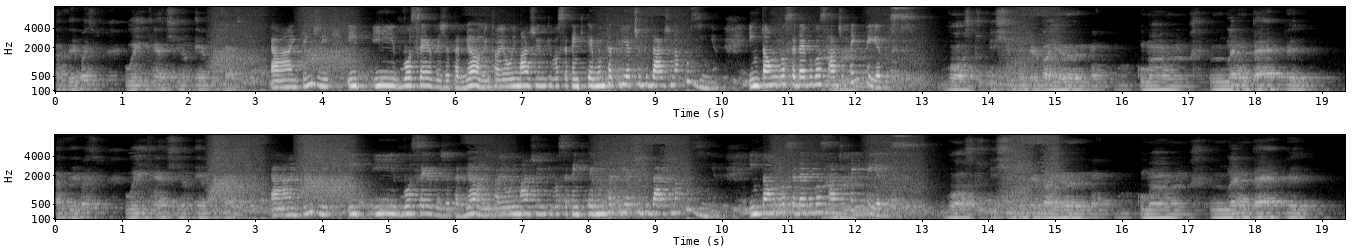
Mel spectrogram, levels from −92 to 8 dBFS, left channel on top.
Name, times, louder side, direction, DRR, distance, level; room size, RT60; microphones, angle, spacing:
voice 1, 0.0-2.8 11.5-12.3 13.3-18.8, left 1 dB, 50° left, -2 dB, 3.0 m, -28 dB
sound 1, 1.3-15.1, right 2 dB, 30° right, 1.1 m, -37 dB
voice 2, 3.2-12.9, left 5 dB, 75° left, 9 dB, 0.4 m, -20 dB
14.0 x 12.5 x 2.7 m, 1.2 s
head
